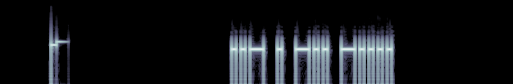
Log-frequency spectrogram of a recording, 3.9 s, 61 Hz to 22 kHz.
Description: Morse code, heard as a keyed tone, about 34 wpm, 700 Hz. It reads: UED6
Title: All Cut Numbers - 4-Digit 35wpm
